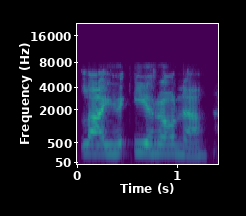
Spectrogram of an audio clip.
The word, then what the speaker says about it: La Llorona: It's a double L. It is pronounced like La Llorona.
